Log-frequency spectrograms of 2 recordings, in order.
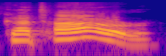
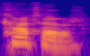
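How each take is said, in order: First: The word sounds like 'ka-taar', second vowel long. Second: The word sounds like 'kuh-tur', both vowels short. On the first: This is how a Punjabi speaker habitually says it. "I pronounce is कतार" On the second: This is how the name is properly pronounced. "It is actually pronounce is कटर"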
